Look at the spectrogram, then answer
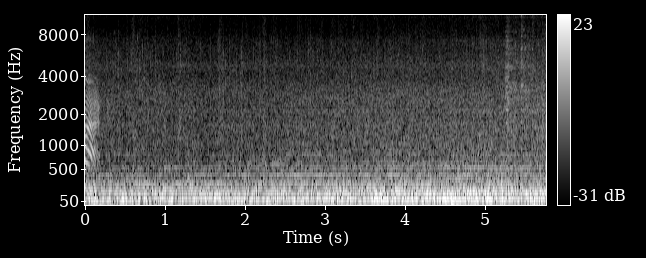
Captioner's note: flames crackling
